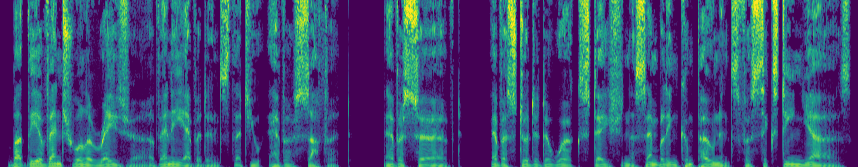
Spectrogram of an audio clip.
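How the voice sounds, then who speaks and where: Male story narrator, extremely deep and animated in pitch, ominous scripted delivery, close dry sound. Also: dry recording. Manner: grim, ominous, solemn. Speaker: narrator of a sci-fi lore story. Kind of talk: dramatic scripted first-person narration.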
